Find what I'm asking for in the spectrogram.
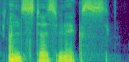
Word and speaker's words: Onsdagsmix: And just before starting this program, I had a bit of anxiety about how to pronounce the name of the program. So I grabbed my notebook and I wrote it down. It's Onsdagsmix, in case you're just tuning in.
